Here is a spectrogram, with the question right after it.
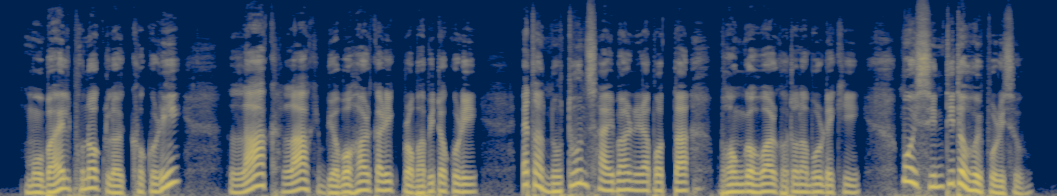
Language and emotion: Assamese, fearful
